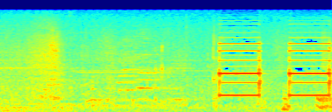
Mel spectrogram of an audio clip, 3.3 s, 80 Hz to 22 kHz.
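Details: 2014 Volkswagen Beetle 1.4 DSG, front-wheel drive, 49,500 km, with stored P0236 boost pressure sensor fault and check engine light: ignition on brings two bright chimes about two-thirds of a second apart.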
